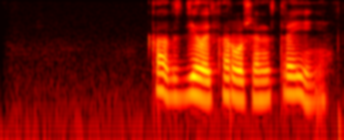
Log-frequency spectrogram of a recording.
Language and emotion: Russian, neutral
